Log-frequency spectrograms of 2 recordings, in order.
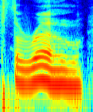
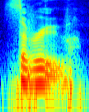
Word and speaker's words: Theroux: for a while now, that it's a French name, and instead of Theroux, it is pronounced Theroux.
